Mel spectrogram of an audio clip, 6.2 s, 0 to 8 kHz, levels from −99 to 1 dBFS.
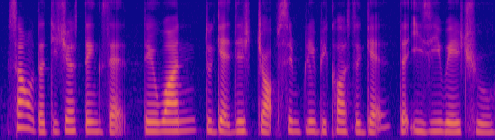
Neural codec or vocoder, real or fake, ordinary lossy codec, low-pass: none; real; none; none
